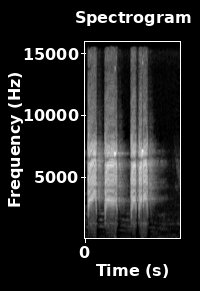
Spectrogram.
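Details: Black francolin calling: four loud, harsh, grating notes packed into about 1.3 seconds. Short and longer notes alternate, the second and fourth drawn out, and then there is silence with no other sounds.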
